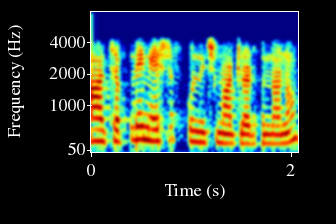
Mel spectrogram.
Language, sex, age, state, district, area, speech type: Telugu, female, 18-30, Andhra Pradesh, Kadapa, rural, conversation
